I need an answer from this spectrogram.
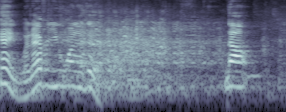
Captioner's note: audience laughter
